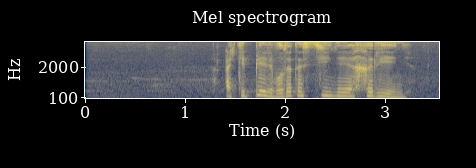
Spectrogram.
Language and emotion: Russian, angry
